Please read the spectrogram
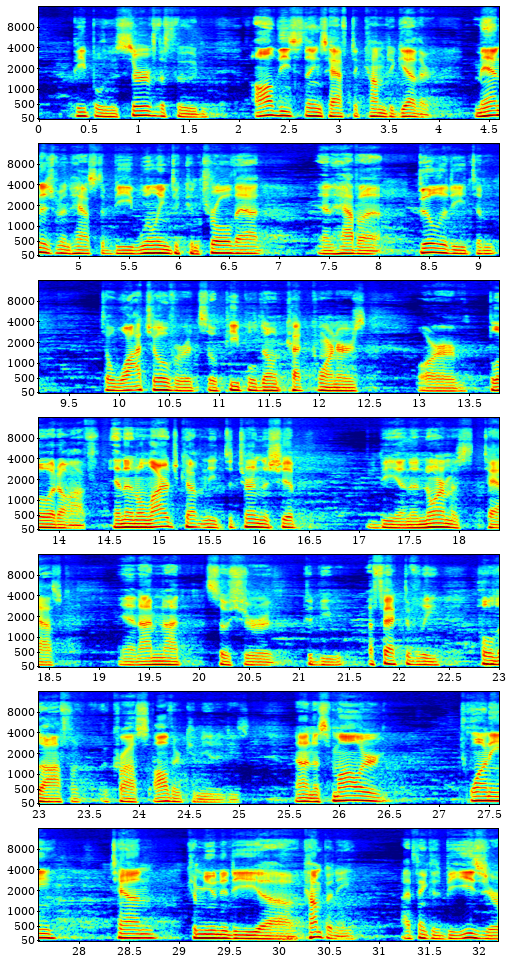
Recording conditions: busy venue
